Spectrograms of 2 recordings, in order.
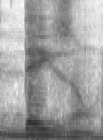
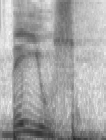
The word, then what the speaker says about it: Dheison: com professora, você também, meu nome se escreve Deison, é D-H... Na verdade, eu chamei a primeira vez que eu vi escrito Deilson. Não, o Wilson, Deilson, é isso. Mas assim, seria Deison, né?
